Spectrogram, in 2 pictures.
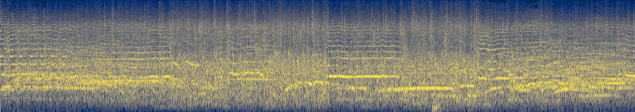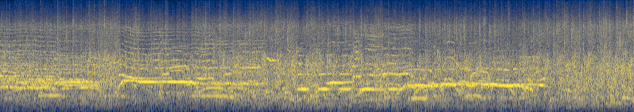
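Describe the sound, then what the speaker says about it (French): A crowd at a hip hop event gives sustained loud applause and cheering, continuous claps and shouts filling the whole stretch with voices mixed in. "je vous propose de donner de grands applaudissements à Caro"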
